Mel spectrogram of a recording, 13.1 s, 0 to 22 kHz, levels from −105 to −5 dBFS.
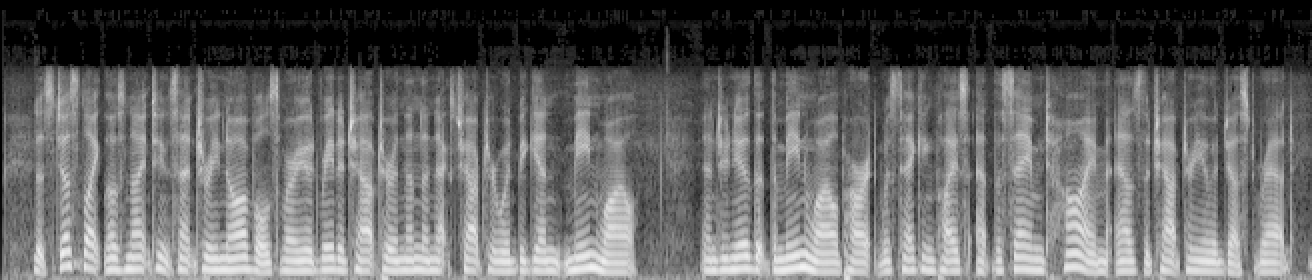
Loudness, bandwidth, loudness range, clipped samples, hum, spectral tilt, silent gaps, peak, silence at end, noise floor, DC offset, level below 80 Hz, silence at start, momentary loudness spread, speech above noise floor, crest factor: -17 LUFS; 8.2 kHz; 2 LU; under 0.1%; none; -6 dB/octave; none; -2 dBFS; 0 s; -42 dBFS; under 0.1%; -40 dBFS; 0.1 s; 6 LU; 26 dB; 16 dB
